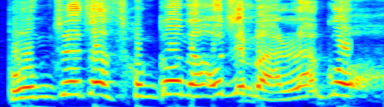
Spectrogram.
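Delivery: full-force high scream, words drawn out; hammed-up furious teacher shout; imitating yelling lecturer. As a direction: bellow it slowly at the top of your voice. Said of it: "소리를 질러요".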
